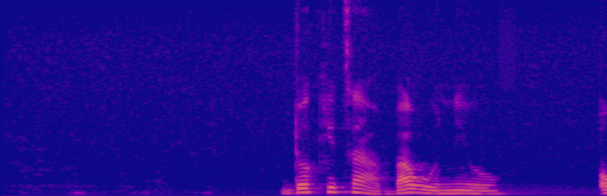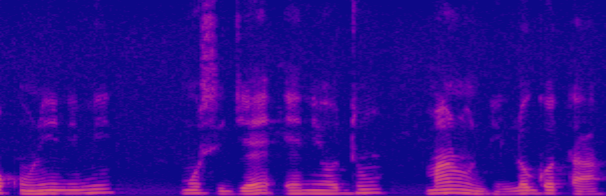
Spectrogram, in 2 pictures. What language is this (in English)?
Yoruba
